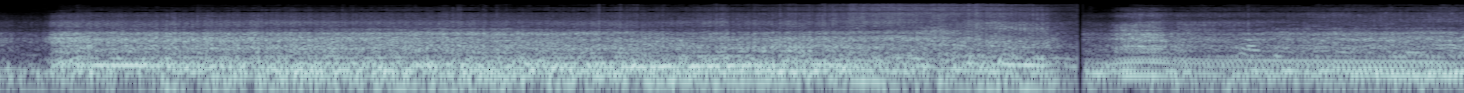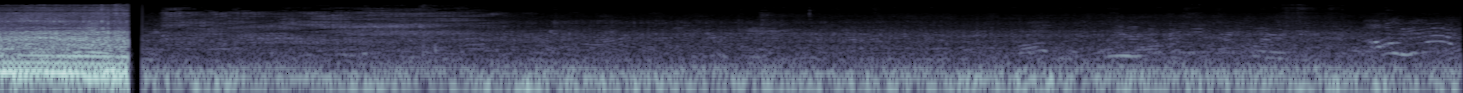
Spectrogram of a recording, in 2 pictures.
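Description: Drag racing cars running at full throttle down the strip, very loud, starting abruptly just after the start, with a brief dip about five seconds in, and cutting off suddenly about eight seconds in.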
